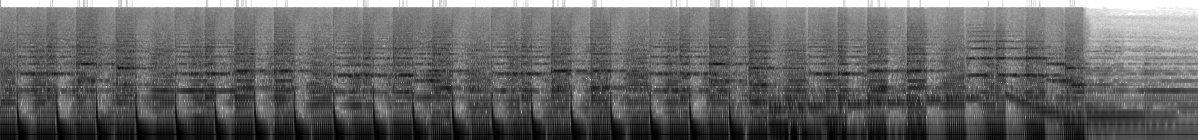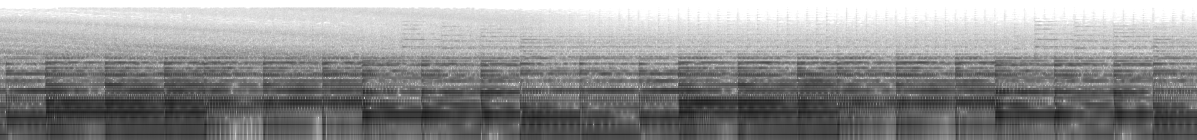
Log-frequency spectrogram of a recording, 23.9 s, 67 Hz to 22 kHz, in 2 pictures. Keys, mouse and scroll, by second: 0.8 click, 1.0 click, 2.6-9.7 drag, 9.9-21.9 drag.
